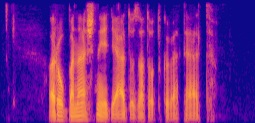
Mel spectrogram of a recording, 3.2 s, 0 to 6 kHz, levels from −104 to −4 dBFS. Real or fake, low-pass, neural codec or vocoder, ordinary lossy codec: real; 5.4 kHz; none; Opus, 64 kbps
